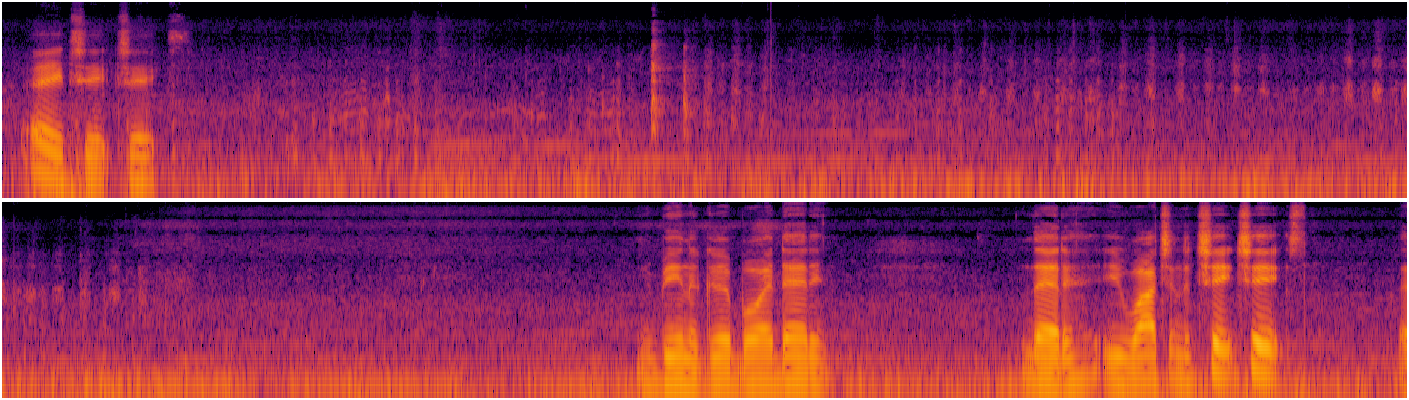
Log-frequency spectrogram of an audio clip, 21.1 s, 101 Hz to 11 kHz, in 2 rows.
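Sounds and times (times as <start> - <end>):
low steady hum: 0.0 - 21.0
dog panting: 2.5 - 13.0.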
